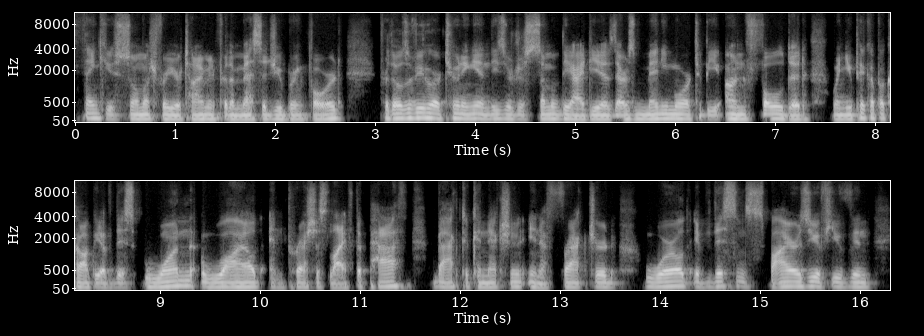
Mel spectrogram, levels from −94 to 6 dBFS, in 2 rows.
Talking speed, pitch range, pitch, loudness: 235 wpm, 85-100 Hz, 90 Hz, -19 LUFS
